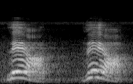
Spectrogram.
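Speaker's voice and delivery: "they are" as a US-accent model. Shown as a demonstration. Teacher shows the USA version, US-accent "they are". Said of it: "ये USA accent है".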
